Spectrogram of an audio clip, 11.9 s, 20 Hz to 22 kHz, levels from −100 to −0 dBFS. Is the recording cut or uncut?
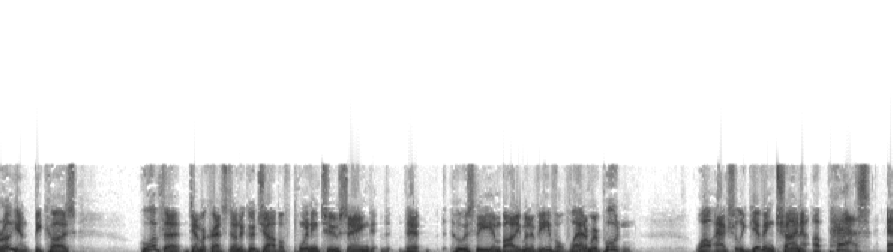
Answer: uncut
